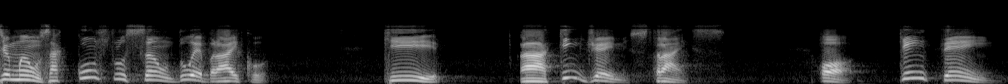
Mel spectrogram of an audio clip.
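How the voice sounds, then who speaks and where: A man, a pastor, teaching a Bible study and stressing key phrases by repeating them. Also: high-pitched. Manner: emphatic preacher, repeats key phrases, rising to near shouts. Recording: dull lo-fi church recording.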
